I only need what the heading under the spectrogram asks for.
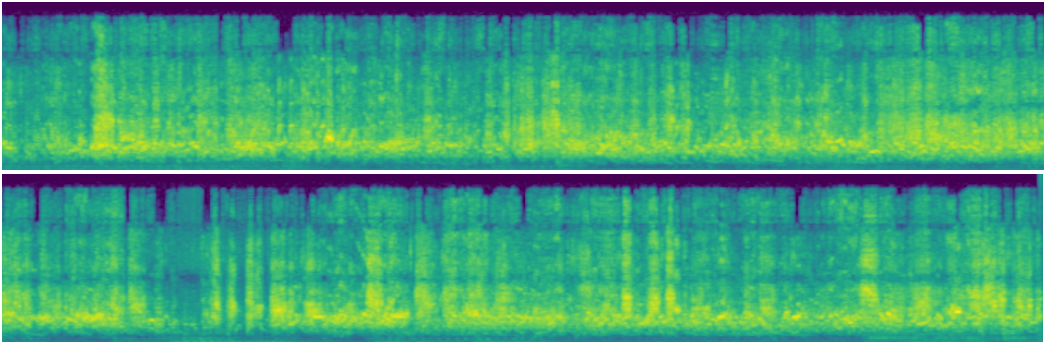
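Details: Flock of budgies chattering in an aviary: an unbroken wash of shrill chirps, squawks and warbling, with a short lull near the eighth second before the busy chorus resumes.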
